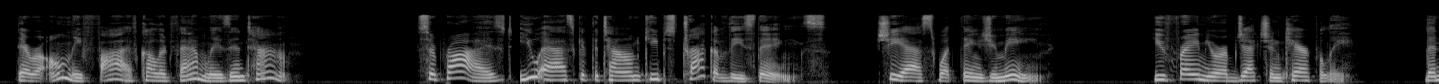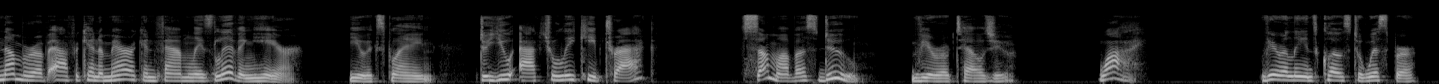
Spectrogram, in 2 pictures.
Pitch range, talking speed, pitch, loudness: 120-195 Hz, 120 wpm, 160 Hz, -24 LUFS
